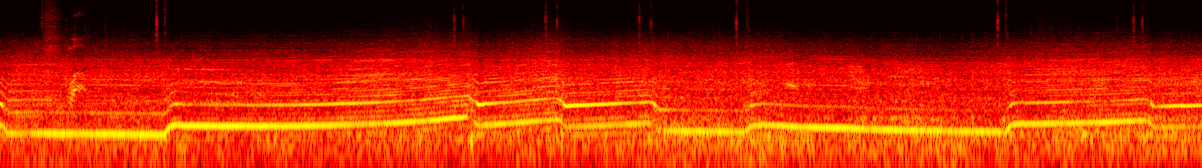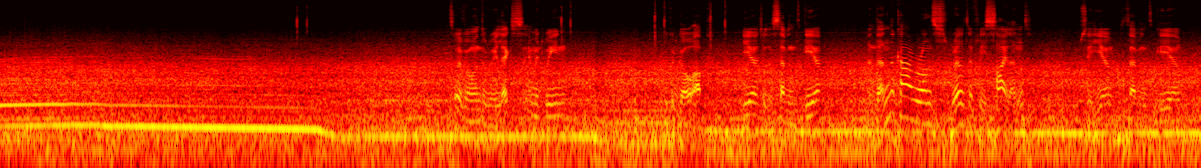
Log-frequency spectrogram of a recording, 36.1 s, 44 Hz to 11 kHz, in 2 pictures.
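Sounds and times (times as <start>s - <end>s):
car engine accelerating: 0.0s - 36.0s
gear changes: 0.0s - 36.0s.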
